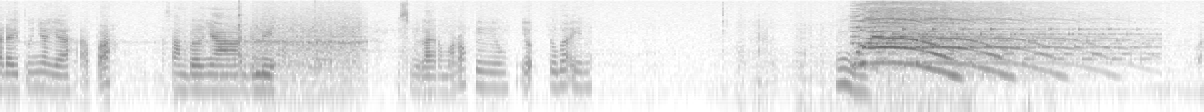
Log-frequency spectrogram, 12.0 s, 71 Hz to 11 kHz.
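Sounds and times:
meow-like call with echo: 8.5s - 11.6s.

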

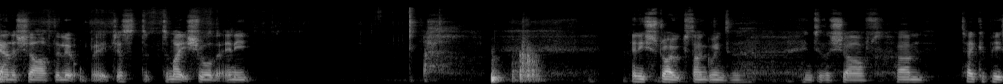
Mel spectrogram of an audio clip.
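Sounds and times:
masking tape peeling: 0.8s - 4.2s.

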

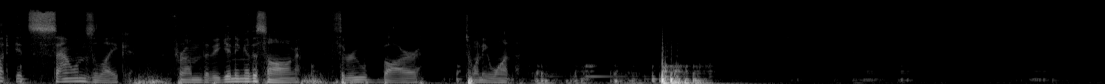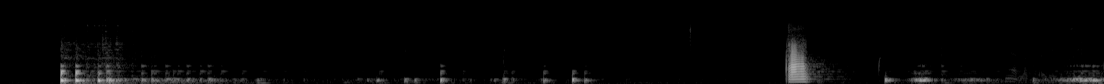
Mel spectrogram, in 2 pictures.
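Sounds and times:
thump of handling: 5.4s - 7.2s.

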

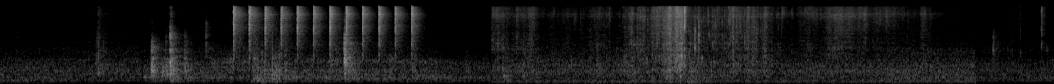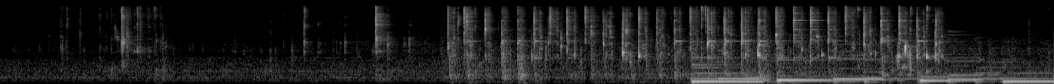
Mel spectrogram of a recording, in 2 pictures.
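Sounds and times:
chopsticks beating egg in bowl: 15.0s - 20.2s
music with low plucked notes: 17.5s - 21.0s.

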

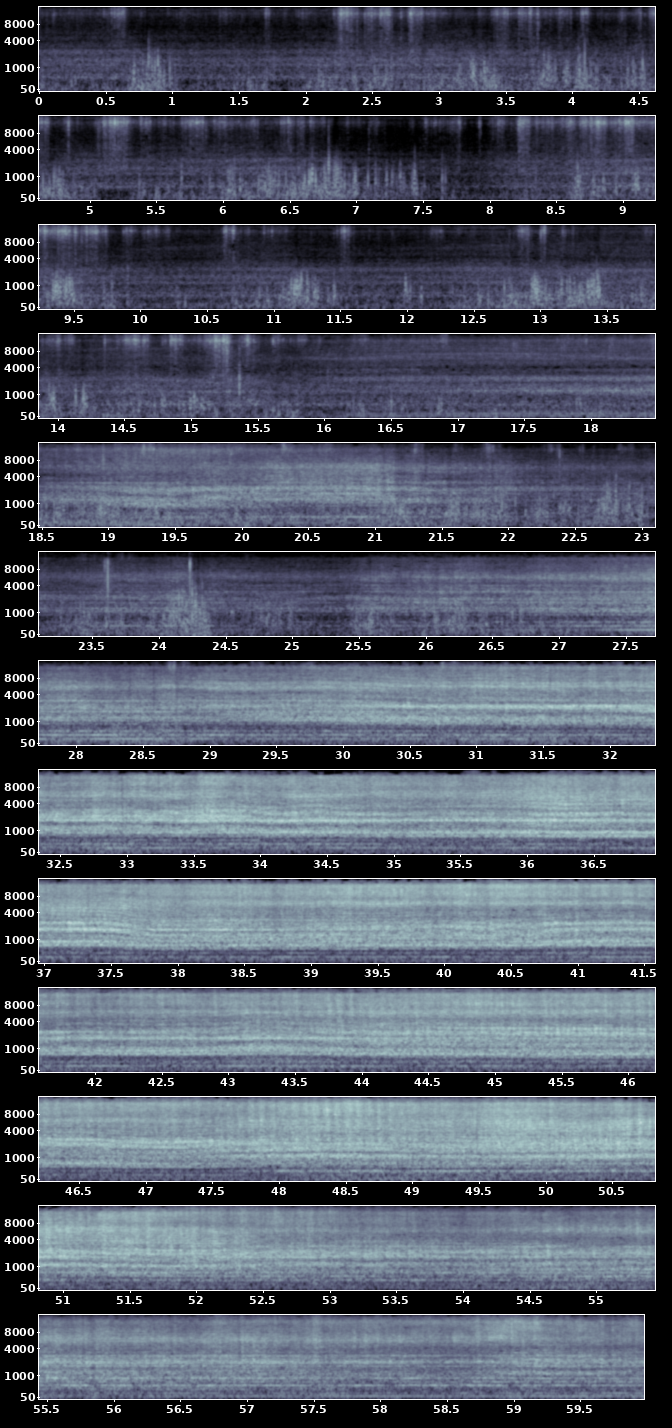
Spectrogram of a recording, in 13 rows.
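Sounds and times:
rolling noise: 0.0s - 59.9s
electric board motor whining: 26.2s - 59.9s.

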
